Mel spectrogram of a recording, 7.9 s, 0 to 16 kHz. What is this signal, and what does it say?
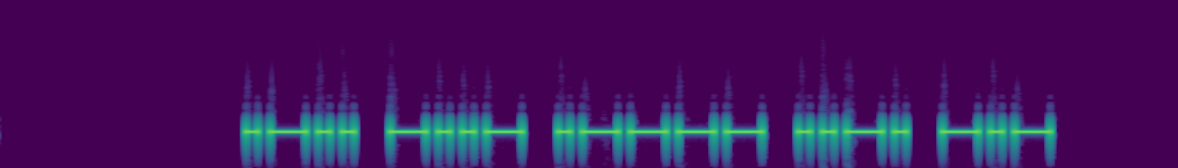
Morse code, heard as a keyed tone, about 15 wpm, 700 Hz. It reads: LX1FK
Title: DXCC-100 Call Signs - 5 Characters - Repeated 2x - 15wpm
